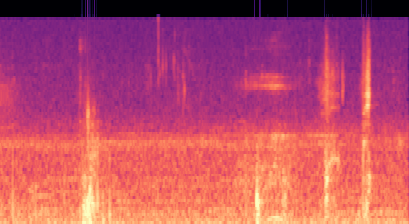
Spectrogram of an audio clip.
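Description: A glass is set down on a table with a light knock.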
